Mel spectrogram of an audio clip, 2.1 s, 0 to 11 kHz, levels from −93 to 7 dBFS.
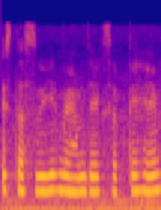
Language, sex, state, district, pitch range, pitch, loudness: Hindi, female, Uttar Pradesh, Budaun, 205-220 Hz, 210 Hz, -13 LUFS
